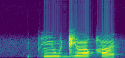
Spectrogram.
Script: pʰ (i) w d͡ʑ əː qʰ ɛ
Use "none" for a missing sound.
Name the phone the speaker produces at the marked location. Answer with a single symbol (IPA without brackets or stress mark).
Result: ĩ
